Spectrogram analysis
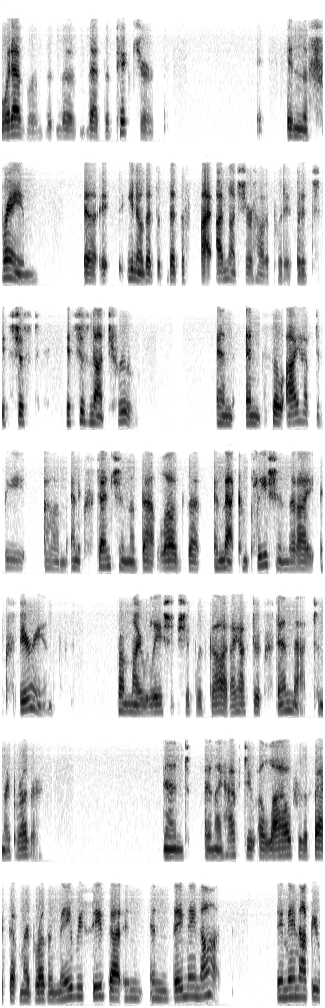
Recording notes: ACIM Daily Conference Call.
